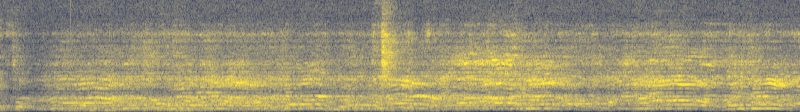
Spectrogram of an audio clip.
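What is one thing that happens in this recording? A crowd of men and women shout over one another close by.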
